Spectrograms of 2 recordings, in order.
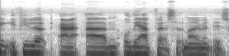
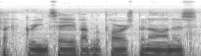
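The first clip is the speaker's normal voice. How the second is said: ordinary talk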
